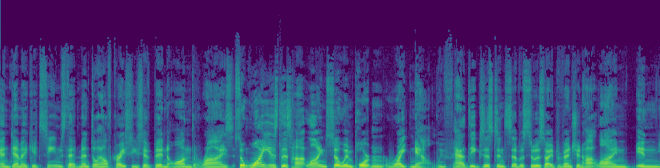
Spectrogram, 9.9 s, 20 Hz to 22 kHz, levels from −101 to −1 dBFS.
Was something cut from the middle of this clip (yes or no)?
no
